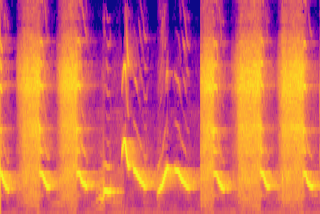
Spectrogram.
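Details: Oriental magpie-robin in nonstop tembakan song, suited for tutoring birds: harsh rasping bursts, each ending in a clear whistle that falls away, repeated about once a second, with a looping rising whistle in the middle.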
